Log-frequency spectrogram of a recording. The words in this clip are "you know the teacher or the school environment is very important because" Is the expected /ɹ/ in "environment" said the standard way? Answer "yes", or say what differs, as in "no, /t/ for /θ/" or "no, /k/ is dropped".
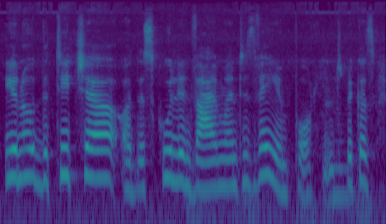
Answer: no, /ɹ/ is dropped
